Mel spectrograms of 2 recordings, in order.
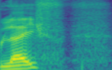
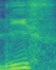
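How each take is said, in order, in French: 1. La voyelle est une diphtongue 'ai'. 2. La voyelle est un son 'ee' bref. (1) "ou Life" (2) "qu'on peut prononcer Lif"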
